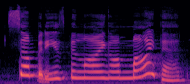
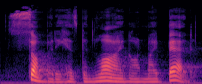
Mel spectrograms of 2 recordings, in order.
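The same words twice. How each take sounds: First: It is said in a tiny, itty-bitty voice. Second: It is said in a rough, gruff voice.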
